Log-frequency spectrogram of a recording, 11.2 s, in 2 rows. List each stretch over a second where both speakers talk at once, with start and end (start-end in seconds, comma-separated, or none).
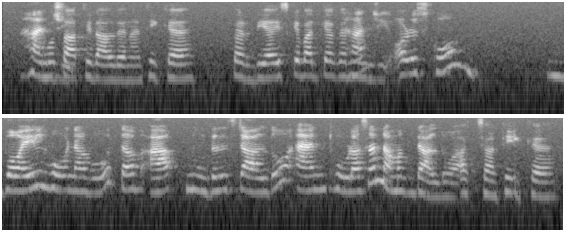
none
